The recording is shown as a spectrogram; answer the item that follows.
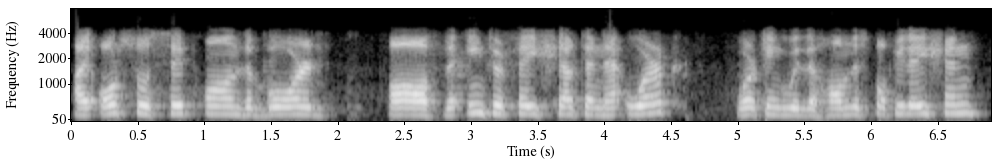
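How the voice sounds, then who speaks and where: A man from Algeria whose first language is Arabic, an imam introducing himself at a public meeting in measured speech with many pauses. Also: high-pitched, steady tone. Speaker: imam and commission member. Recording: tinny phone-like call audio.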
